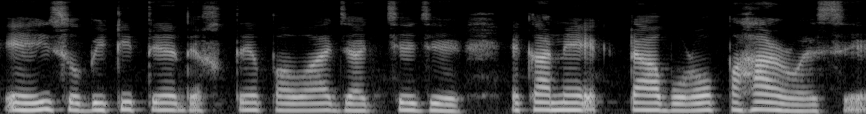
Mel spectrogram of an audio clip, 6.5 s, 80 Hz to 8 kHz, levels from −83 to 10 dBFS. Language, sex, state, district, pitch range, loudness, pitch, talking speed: Bengali, female, Assam, Hailakandi, 175-190 Hz, -17 LUFS, 185 Hz, 100 wpm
